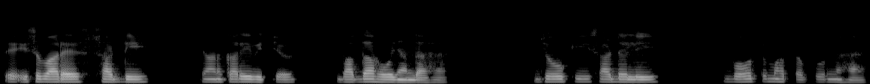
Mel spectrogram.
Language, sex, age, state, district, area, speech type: Punjabi, male, 18-30, Punjab, Fatehgarh Sahib, rural, spontaneous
